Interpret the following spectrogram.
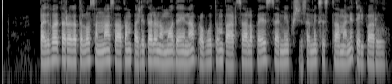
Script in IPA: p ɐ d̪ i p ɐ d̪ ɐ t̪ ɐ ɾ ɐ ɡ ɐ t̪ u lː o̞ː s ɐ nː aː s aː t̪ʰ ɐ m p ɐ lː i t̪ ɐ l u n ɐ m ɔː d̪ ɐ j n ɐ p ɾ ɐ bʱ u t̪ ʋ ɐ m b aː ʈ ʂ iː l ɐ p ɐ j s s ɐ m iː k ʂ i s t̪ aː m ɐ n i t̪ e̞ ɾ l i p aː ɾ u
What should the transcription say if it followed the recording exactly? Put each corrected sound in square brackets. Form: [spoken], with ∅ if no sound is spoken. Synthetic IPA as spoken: p ɐ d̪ i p ɐ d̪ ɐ t̪ ɐ ɾ ɐ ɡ ɐ t̪ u [l] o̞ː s ɐ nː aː s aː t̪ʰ ɐ m p ɐ [l] i t̪ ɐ l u n ɐ m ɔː d̪ ɐ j n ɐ p ɾ ɐ bʱ u t̪ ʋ ɐ m [p] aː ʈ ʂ [aː] l ɐ p ɐ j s s ɐ m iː k ʂ i s t̪ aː m ɐ n i t̪ e̞ [∅] l i p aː ɾ u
